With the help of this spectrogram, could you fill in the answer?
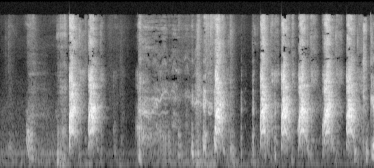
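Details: Puppy barking at its owner, scolding them for not sharing a Korean melon; bursts of sharp barks, several in quick succession, mixed with a person's voice talking and exclaiming between them.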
